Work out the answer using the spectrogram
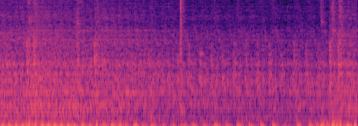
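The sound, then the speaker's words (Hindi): A motorcycle engine with a boy riding along, giving a continuous low rumble with a rough clatter and small recurring bursts of noise. “फिर उस आदमी ने तुषार को अपने bike में बैठने को बोला, बाइक पे बैठ जाओ, मैं तुम्हें स्कूल छोड़ आऊंगा। तुषार बाइक में उठता है”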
